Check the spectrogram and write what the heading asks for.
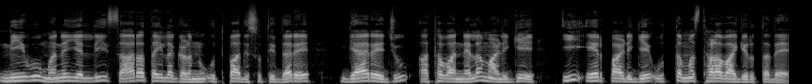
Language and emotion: Kannada, neutral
